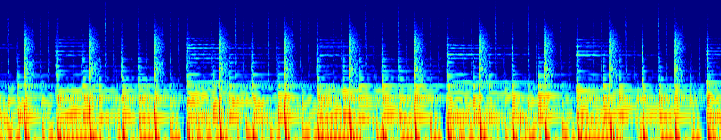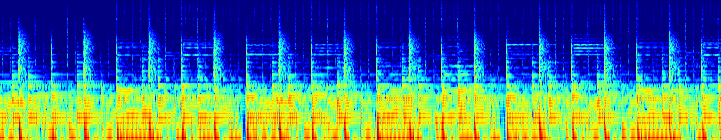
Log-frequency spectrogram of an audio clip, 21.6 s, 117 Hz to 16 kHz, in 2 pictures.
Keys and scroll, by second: 21.3 5.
